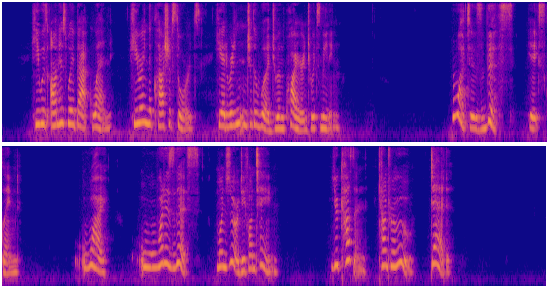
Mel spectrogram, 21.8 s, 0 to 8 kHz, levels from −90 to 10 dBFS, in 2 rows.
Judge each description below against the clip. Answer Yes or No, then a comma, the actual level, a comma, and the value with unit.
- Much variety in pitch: Yes, wide, 6.5 semitones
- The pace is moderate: No, slow, 110 wpm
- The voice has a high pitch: Yes, very high, 265 Hz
